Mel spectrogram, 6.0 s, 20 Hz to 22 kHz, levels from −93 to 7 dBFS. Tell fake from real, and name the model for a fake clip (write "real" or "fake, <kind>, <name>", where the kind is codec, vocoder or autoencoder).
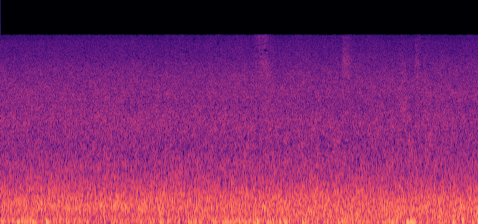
real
